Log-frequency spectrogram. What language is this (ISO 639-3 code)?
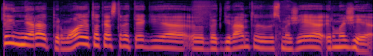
lit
